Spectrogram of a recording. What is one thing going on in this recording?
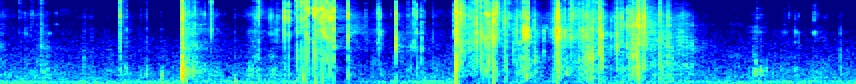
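Hands rub and scrape against a plastic capsule.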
